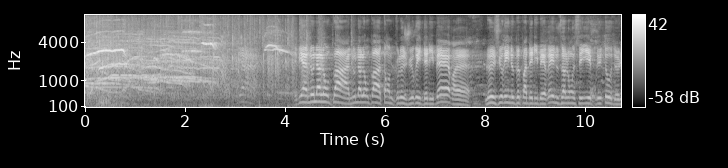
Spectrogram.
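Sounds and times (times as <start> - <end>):
crowd cheering with high whoops and excited shouts: 0.0 - 3.8
crowd applauding: 0.0 - 4.8
speech: 4.4 - 10.7.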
